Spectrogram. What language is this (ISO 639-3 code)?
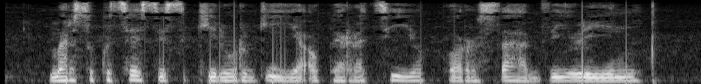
epo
